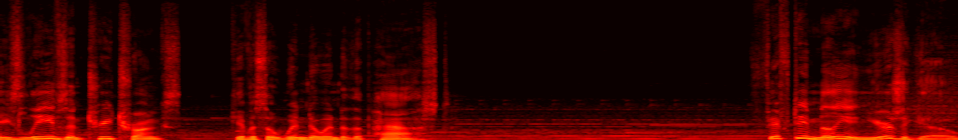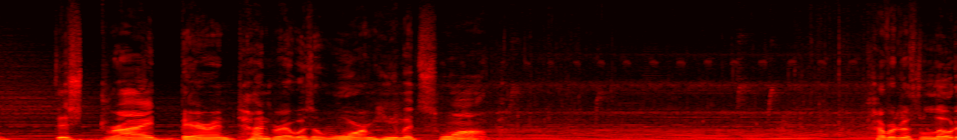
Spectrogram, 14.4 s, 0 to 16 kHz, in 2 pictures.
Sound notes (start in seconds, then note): 9.5 insects chirping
